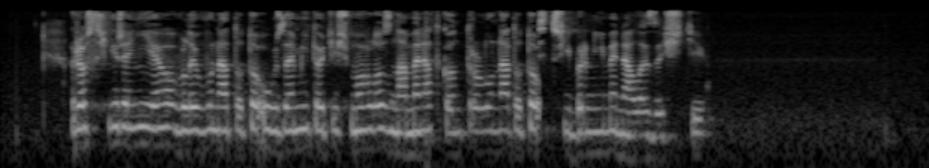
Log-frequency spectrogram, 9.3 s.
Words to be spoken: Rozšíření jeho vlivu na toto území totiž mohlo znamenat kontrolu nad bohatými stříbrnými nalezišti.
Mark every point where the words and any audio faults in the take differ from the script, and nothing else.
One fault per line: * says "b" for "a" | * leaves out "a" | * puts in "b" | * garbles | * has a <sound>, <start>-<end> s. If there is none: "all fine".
* says "toto" for "bohatými"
